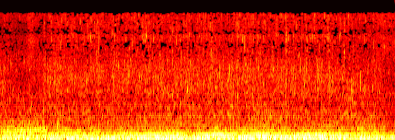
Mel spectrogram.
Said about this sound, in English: Having just talked about water, now that we've come down to Mount Davis Path, I can actually hear some of it trickling down the hillside, and that just shows how quiet this is.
